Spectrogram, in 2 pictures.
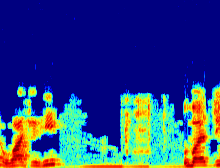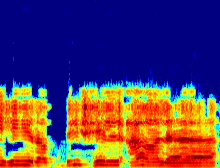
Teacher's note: وجہی کو لمبا نہیں کریں گے, کھڑی زیر نہیں ہے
